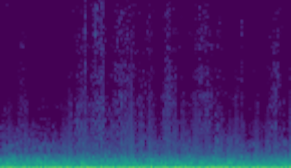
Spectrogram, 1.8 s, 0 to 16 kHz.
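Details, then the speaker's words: 2012 Renault with an EDC gearbox, 115,000 km: a deep growl and hum that starts as soon as the car moves and rises with speed, from a worn gearbox bearing. "ciddi bir uğultu sesi hırıltı sesi araçtan geliyor hareket etmeye başladığımız an ses başladı"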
